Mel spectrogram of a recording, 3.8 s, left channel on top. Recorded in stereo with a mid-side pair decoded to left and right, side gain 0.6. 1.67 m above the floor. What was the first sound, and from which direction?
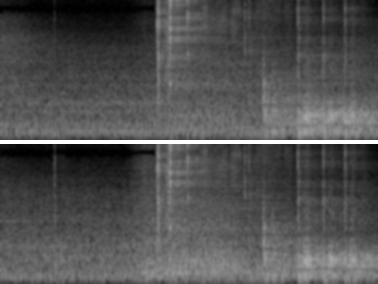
Writing, straight ahead.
